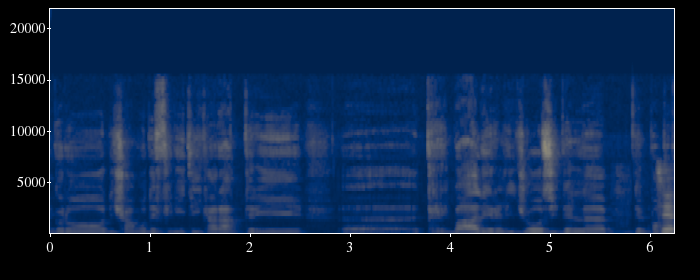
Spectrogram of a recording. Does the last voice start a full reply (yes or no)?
no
